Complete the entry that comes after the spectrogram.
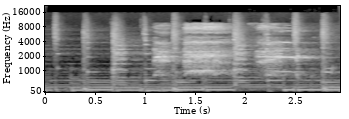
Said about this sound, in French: Et hier, les députés ont adopté une proposition de loi pour protéger les agriculteurs des plaintes pour nuisances olfactives ou sonores déposées par des citadins venus s'installer à la campagne. Les coqs pourront continuer à chanter.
